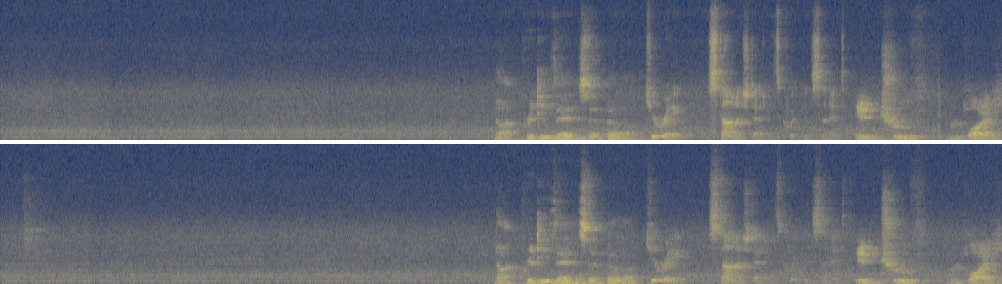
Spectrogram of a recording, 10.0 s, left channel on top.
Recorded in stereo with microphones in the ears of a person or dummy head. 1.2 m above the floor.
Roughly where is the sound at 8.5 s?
Left.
